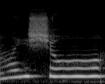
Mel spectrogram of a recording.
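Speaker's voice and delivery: sugary, faux-innocent, sweet false concern, way up high. Retelling own past words to get someone to offer: imitating a manipulative tone. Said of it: "look at you manipulating".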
